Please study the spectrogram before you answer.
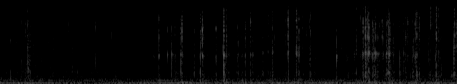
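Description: Fingertips and long nails scratch and rub across the dense bead clusters of a small, hollow, flat multicolored beaded fabric handbag held in both hands. A soft, steady hiss of rubbing gives way after about a second and a half to a run of crisp, bright clicks and rattly crinkles. The clicks are busiest near the end.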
